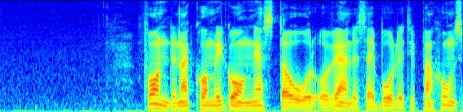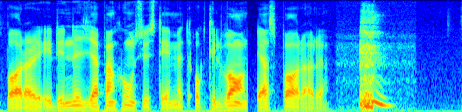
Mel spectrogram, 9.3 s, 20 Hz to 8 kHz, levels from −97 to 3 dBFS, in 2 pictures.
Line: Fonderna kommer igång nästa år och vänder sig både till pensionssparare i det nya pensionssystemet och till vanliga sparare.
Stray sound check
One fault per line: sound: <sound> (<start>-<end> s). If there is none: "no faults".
sound: dropout (7.1-7.2 s)
sound: throat clearing (8.2-8.6 s)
